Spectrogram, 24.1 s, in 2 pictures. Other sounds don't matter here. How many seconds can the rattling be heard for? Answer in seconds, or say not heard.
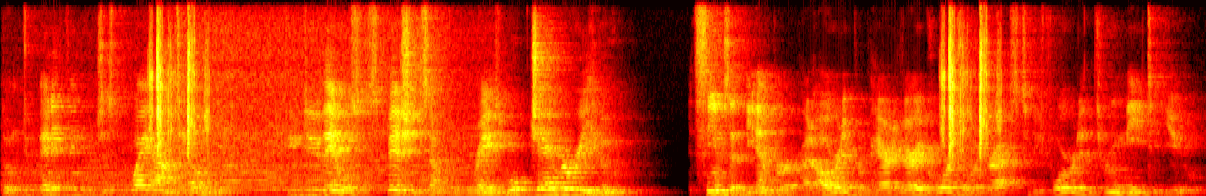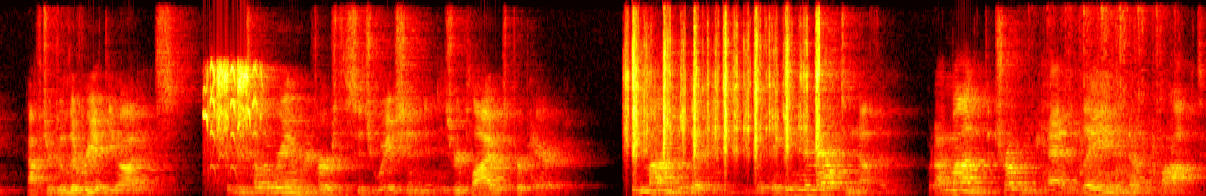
3 s.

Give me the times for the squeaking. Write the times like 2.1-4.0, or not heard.
14.1-14.7.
